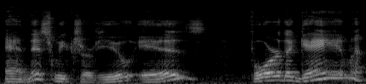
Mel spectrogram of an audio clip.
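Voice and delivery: loud start easing into a slow, drawn-out handover; announcer introduction. Shown as a demonstration. Dad handing over to Cole for his review, stretched announcer delivery. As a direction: stretch it out like a show host. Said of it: "I have to introduce it to you".

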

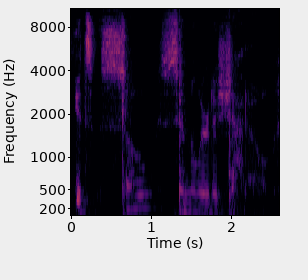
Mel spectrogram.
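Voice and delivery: hushed secretive whisper. Acted. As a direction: lean in and whisper it. Creature confides a secret.

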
